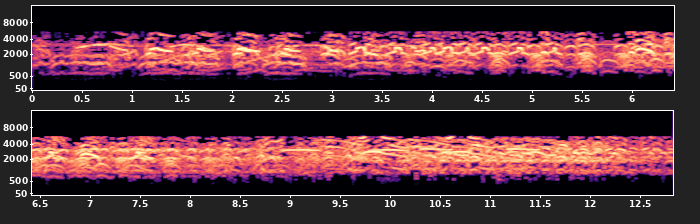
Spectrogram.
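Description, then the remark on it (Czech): A dense chorus of common gull calls, many birds crying and squealing over one another in a steady, unbroken clamour, with no voices present. “Racek bouřní, ten je o něco větší než náš velice dobře známý druh racek chechtavý.”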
